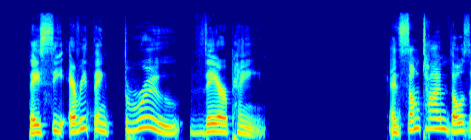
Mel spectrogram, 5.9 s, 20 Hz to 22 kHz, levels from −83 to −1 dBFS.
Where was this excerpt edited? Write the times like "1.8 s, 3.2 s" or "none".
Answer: none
